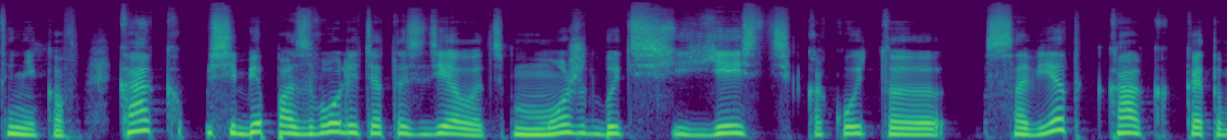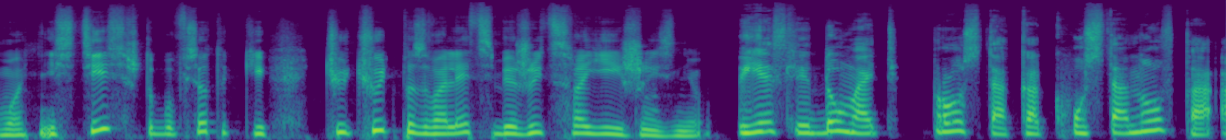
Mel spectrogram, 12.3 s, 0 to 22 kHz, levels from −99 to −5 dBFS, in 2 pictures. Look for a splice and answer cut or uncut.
cut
